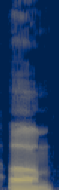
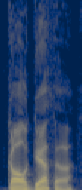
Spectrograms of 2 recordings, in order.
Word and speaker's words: Golgotha: And then they went to the place called Golgothine. I always mispronounce that. Golgotha, which means place of the skull.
